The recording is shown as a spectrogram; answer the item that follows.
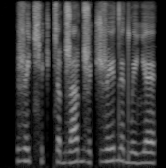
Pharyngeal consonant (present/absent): absent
